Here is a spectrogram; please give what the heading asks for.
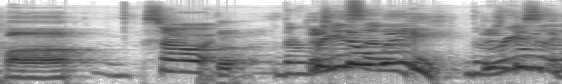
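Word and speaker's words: Baal: horses in his defense it's pronounced ball so the reason the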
